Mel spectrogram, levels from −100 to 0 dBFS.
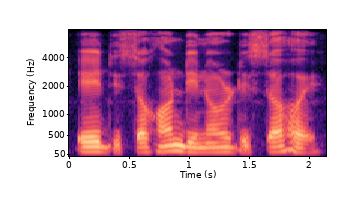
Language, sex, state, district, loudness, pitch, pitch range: Assamese, male, Assam, Kamrup Metropolitan, -16 LUFS, 115 Hz, 110-120 Hz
